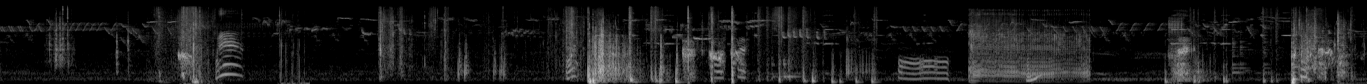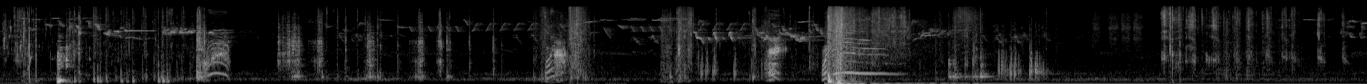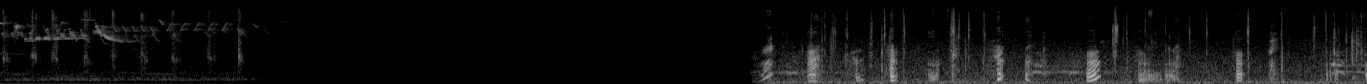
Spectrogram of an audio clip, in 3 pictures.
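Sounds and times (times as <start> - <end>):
birds chirping: 0.0 - 30.3, 34.9 - 41.0
cartoon scrabbling and thumps: 5.6 - 8.9, 21.9 - 24.3.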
